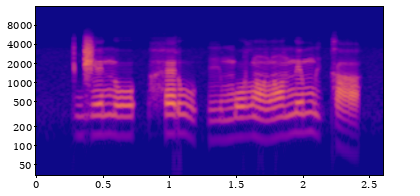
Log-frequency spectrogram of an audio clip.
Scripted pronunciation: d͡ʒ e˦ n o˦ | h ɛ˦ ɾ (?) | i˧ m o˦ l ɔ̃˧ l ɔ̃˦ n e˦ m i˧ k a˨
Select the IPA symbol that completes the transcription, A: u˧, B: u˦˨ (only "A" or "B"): B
